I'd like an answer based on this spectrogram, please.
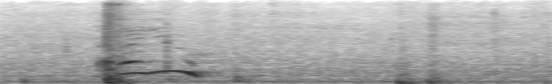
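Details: Six-week-old Labrador Retriever puppies: one drawn-out tonal whine that holds briefly, then slides downward and fades after about half a second, opening with a sharp knock. Indoors, with faint background noise and soft voices nearby.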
